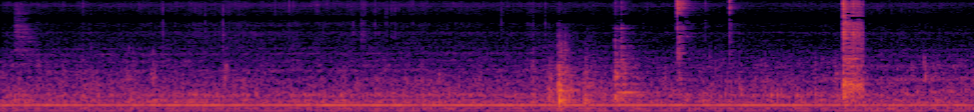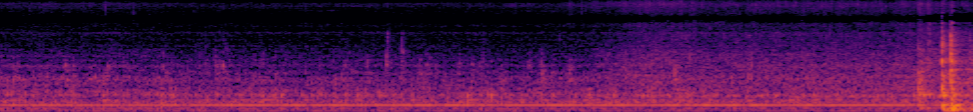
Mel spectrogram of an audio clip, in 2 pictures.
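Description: Braised chicken, potatoes and carrots simmering in a covered wok: a steady bubbling under the glass lid, with a few short clicks in the middle and a steady low hum underneath.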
